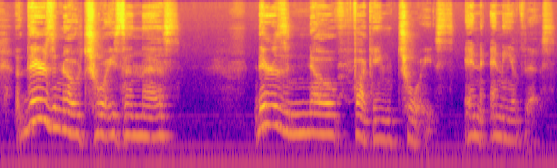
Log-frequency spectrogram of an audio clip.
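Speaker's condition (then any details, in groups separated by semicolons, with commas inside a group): Brain injury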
